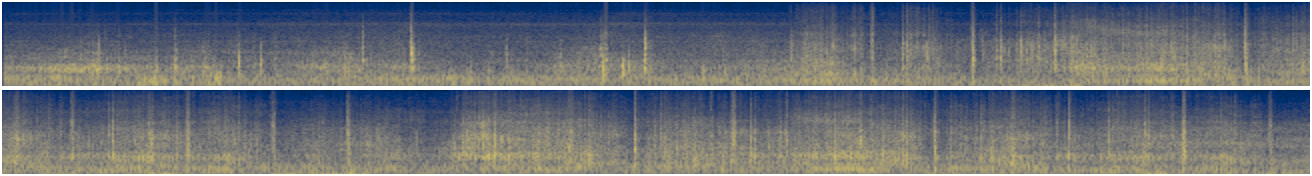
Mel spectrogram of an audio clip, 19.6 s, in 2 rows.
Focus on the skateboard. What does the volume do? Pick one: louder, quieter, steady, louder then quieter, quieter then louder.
steady.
